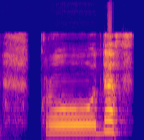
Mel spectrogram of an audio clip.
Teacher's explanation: ಧ ಮಹಾಪ್ರಾಣ ಒಂಚೂರು ಫೋರ್ಸ್ ಪಾಡ್ದ ಪನೋಡು. ಧ ಸ್ಟ್ರೆಸ್ ಮಲ್ತ ಪನೋಡು ಆಪುಂಡು.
